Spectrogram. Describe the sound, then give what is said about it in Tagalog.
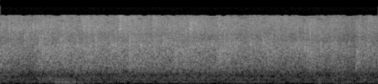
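An audience in church claps steadily, a dense, even wash of applause that holds throughout without a break. “Pwedeng palakpakan natin ng Panginoon.”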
